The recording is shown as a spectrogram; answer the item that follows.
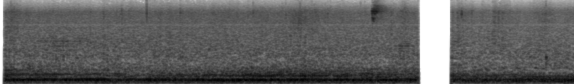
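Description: A steady, loud motor drone, broken by half a second of dead silence about six seconds in.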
